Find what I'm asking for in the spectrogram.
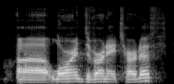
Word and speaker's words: Laurent Duvernay-Tardif: Laurent Duvernay-Tardif, I think I'm saying his name right.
